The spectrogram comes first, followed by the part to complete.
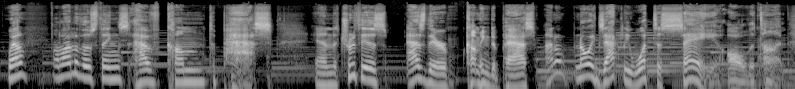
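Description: A middle-aged man hosting a radio show, telling a personal family story in a gentle, reflective, earnest way. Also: mid-range voice.

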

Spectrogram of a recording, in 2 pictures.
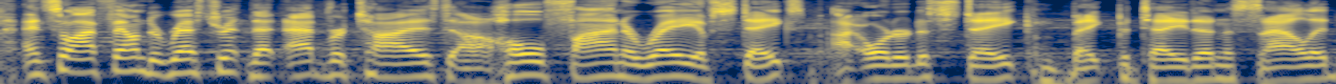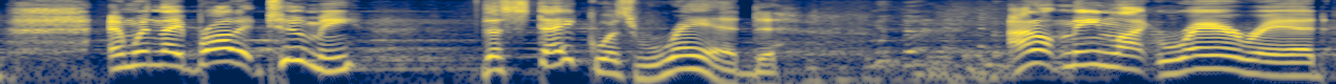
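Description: A man's voice: fairly high pitch, fairly bright tone. A man from South Carolina with a Southern US accent, telling humorous personal stories live in a folksy, theatrical way. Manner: folksy, theatrical, acts out dialogue. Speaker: storyteller. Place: recording studio, live performance.

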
